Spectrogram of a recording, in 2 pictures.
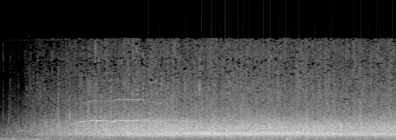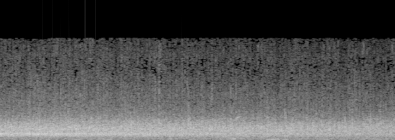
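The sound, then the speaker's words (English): A crowd breaks into sustained applause for a group of young women, many hands clapping in a dense, steady wash that swells within the first second and holds loud and even to the end, with no voices standing out. “So join me in two giving a warm narrative podcast round of applause to these young ladies.”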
